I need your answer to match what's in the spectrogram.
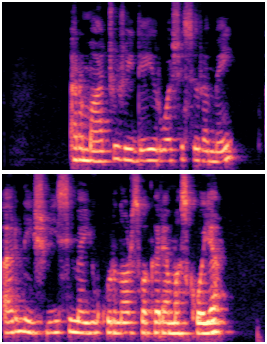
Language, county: Lithuanian, Telšiai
